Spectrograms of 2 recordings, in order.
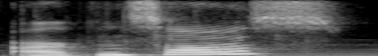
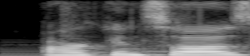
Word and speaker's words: Arkansas: go with one from Arkansas's Arkansas's Arkansas why did I say it like that I don't know why I said it like AR Kansas I'll go with one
